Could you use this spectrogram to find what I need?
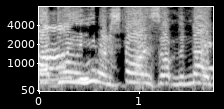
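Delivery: high, loud, laughing, teasing holler.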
